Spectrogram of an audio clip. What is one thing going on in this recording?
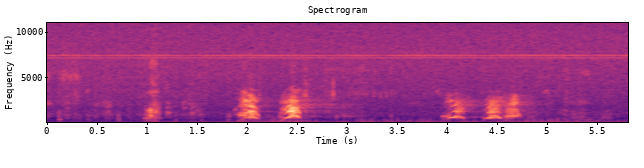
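A dog barks loudly and excitedly nearby, outdoors.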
